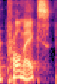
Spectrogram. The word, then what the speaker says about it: PromEx: And the one really interesting thing that PromEx, I'm pronouncing it the way you're pronouncing it, Alex. It's your library, right? So you're a boss here. So PromEx,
